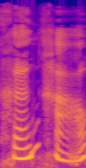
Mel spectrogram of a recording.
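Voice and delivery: hen said with rising second tone. Third-tone sandhi in hen hao: rising second tone on hen. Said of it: "前の很のところを2 声と発音しますから很好と言います".

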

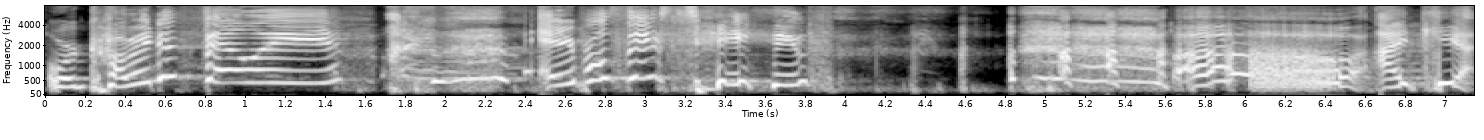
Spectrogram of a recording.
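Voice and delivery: very high, slow, drawn-out, near-tears overwhelmed excitement. Announcing a hometown show date to the other speaker, overwhelmed with excitement. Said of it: "I am freaking out right now".

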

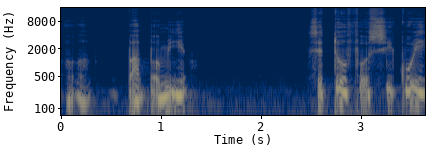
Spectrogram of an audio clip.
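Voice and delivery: faint, slow, stammering near-death voice. Narrator reads a character calling to his father, stammering, nearly dying. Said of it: "balbettò quasi moribondo".

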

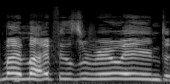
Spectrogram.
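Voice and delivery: put-on very high, very slow, drawn-out weepy sobbing wail. Retelling what he said when he finally cried, imitating him crying. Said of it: "And then finally he really was".

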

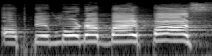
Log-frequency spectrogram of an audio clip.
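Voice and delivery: very loud, high-pitched put-on Jamaican accent. Acting out a signal given while hunting lions: imitating a jamaican accent. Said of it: "that was Jamaican".

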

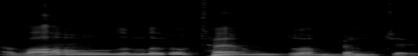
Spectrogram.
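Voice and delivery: put-on narrator-style voice. Asked by another speaker to read the text in Morgan Freeman voice. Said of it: "why don't you do Morgan Freeman's voice?".

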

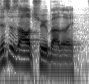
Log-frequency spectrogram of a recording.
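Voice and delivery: high, loud robotic voice. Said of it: "you finished strong with the last word".

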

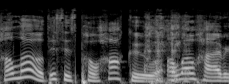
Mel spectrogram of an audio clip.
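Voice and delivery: slow, drawled, exaggerated accent.

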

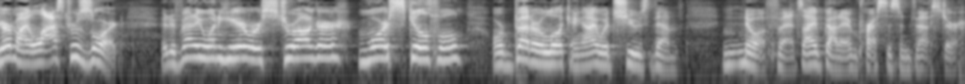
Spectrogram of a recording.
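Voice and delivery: shady, hulking, giant minotaur character voice. Game narrator voices the minotaur addressing Merritt, booming Grimbly Wothis voice. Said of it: "Grimbly Wothis booms".

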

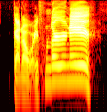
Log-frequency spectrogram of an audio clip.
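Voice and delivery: grumpy tone, very high pitch. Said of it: "in his voice".

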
